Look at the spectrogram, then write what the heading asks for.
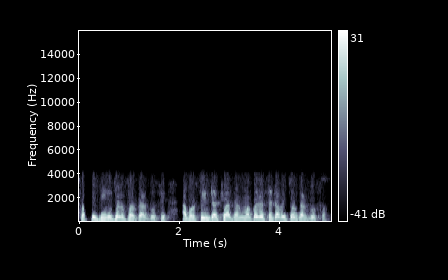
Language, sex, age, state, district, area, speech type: Odia, male, 60+, Odisha, Sundergarh, rural, conversation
